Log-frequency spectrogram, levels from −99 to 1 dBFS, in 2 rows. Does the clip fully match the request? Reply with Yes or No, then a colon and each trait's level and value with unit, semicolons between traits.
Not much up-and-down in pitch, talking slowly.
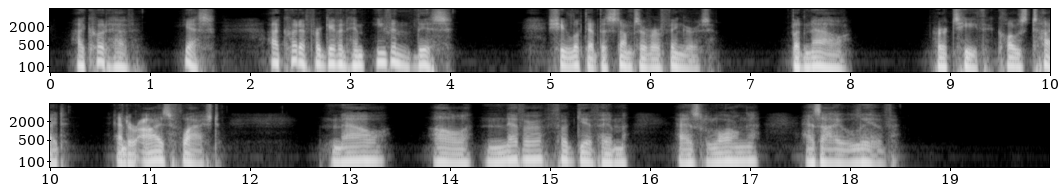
No: average, 3.7 semitones; slow, 115 wpm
